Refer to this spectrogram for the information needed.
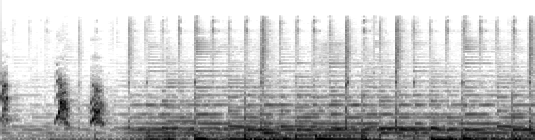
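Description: A small dog gives two quick, high yaps near the start, then an upbeat music sting with a steady beat takes over and plays to the end.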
